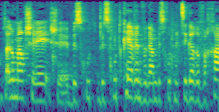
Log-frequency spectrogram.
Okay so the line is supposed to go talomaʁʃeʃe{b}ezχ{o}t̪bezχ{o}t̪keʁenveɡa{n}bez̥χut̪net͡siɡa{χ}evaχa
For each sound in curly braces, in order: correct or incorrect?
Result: correct, incorrect: u, incorrect: u, incorrect: m, incorrect: ʁ

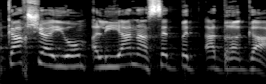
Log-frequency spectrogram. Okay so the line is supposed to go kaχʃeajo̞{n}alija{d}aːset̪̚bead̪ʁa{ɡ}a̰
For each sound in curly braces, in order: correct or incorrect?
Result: incorrect: m, incorrect: n, correct

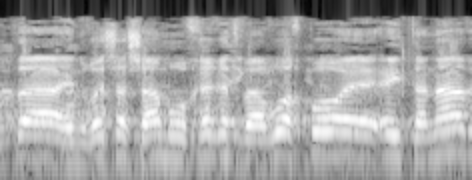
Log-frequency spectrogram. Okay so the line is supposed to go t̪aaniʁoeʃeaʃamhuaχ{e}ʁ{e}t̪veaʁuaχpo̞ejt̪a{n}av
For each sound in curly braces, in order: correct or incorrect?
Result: correct, correct, correct

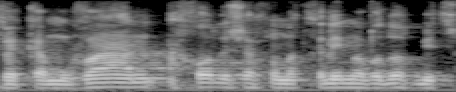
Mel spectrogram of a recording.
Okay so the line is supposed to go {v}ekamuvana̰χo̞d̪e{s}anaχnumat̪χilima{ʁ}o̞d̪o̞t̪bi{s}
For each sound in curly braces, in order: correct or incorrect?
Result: correct, incorrect: ʃ, incorrect: v, incorrect: t͡s

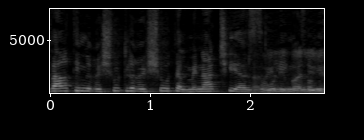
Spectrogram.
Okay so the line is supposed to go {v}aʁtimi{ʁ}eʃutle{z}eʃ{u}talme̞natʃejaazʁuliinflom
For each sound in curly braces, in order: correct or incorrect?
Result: correct, correct, incorrect: ʁ, correct

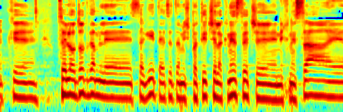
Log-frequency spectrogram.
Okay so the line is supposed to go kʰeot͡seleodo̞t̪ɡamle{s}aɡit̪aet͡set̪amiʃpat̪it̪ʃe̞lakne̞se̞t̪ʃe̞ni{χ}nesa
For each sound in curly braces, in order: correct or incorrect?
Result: correct, correct

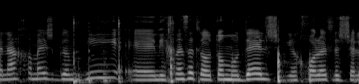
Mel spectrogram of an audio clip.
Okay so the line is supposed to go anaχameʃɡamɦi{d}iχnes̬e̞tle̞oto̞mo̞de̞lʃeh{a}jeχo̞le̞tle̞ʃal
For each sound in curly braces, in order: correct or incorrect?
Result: incorrect: n, incorrect: i

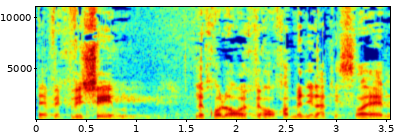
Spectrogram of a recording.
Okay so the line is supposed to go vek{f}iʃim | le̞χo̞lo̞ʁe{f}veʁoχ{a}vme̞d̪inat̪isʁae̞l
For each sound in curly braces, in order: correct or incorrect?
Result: incorrect: v, incorrect: χ, correct

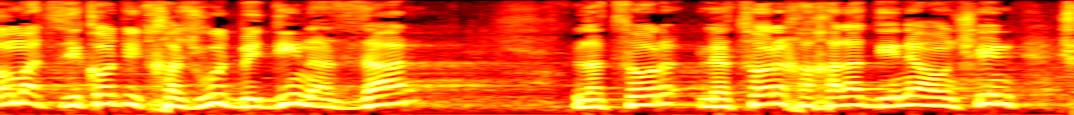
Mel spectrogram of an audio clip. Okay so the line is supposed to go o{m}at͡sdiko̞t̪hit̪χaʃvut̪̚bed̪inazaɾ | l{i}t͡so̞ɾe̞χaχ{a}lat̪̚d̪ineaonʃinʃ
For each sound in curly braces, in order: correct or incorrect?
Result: correct, incorrect: e, correct

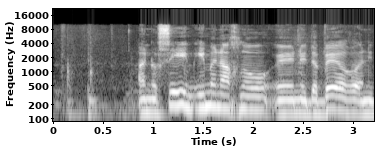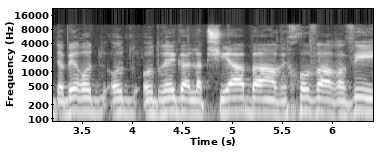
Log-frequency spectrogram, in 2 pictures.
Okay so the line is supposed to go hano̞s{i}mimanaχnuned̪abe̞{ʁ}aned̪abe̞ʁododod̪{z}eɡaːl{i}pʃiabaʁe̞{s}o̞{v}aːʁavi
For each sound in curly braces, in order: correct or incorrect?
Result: correct, correct, incorrect: ʁ, incorrect: a, incorrect: χ, correct

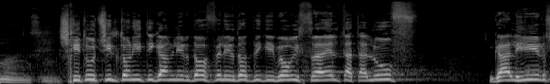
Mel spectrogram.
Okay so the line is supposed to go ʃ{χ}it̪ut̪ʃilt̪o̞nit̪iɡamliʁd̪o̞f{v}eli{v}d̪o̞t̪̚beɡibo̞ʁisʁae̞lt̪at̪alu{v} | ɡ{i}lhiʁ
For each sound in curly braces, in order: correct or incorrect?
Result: correct, correct, incorrect: ʁ, incorrect: f, incorrect: a

